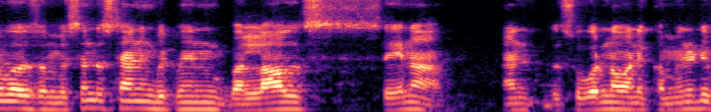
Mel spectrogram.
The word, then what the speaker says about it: Sen: Although we pronounce it as Sena, but actually it's Sen.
